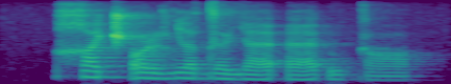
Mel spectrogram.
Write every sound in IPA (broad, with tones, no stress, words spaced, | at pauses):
χʌ˧t͡ʃʼɔ˧˩ɭʎʌ˧˩ də˧˩ jæ˨˩˦ʔæ˨˩˦ʔu˨˩˦kɑ˩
